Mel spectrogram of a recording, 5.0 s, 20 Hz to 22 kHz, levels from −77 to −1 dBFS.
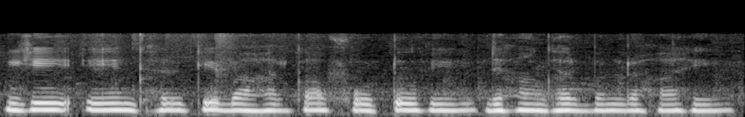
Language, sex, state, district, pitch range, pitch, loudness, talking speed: Hindi, female, Bihar, Jamui, 180-190 Hz, 185 Hz, -14 LUFS, 155 wpm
